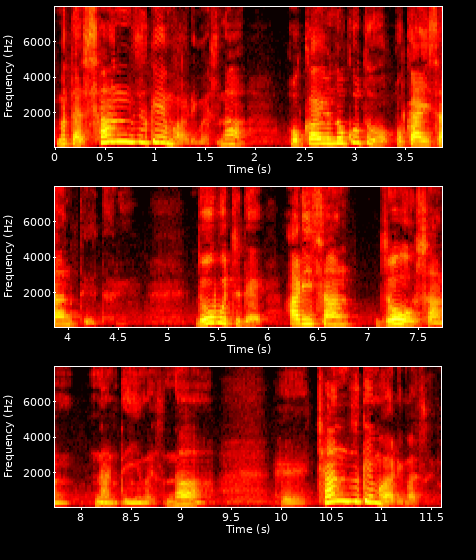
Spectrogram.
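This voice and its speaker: A woman with a Kansai accent hosting a radio talk, explaining in a gentle, unhurried way with soft fillers. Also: fairly high pitch, sing-song, vocal fry. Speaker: radio host.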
